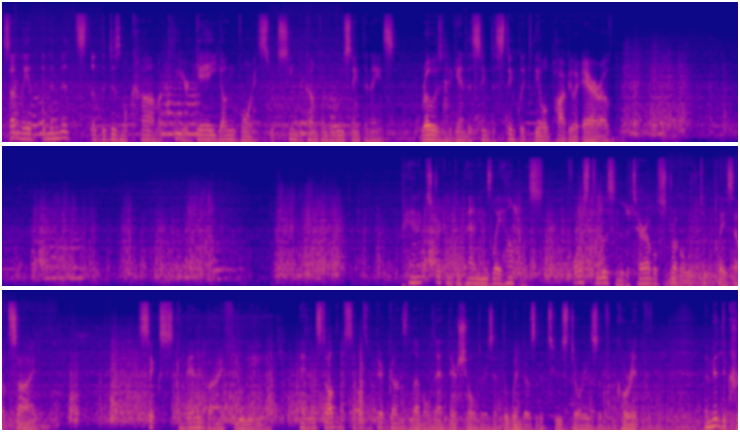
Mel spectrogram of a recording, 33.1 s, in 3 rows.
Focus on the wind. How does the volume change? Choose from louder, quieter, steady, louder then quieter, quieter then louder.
louder.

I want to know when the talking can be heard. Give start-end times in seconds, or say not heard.
0.0-9.2, 17.1-22.8, 24.1-33.0.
